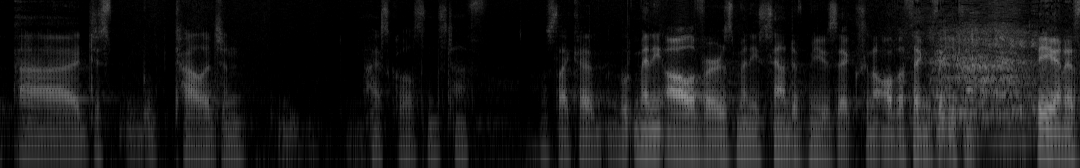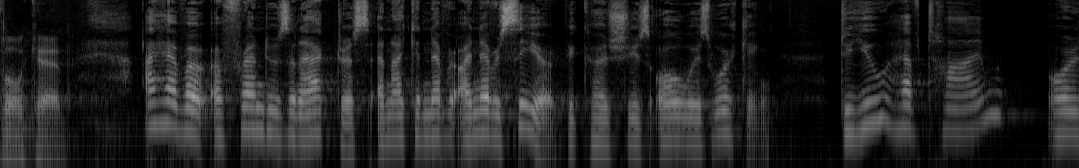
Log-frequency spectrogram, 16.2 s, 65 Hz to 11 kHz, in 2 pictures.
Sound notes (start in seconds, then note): 6.8 laughter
